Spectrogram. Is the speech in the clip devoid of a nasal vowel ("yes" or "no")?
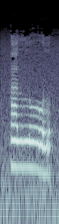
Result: yes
